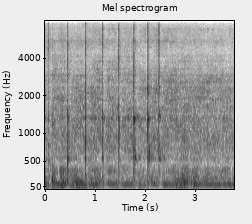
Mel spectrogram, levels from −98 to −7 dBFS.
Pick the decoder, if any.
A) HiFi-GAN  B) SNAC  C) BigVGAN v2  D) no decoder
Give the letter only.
B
